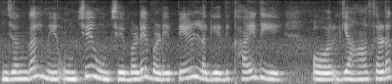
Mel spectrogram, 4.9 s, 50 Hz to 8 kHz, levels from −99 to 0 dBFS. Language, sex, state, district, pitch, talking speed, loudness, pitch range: Hindi, female, Chhattisgarh, Raigarh, 240 Hz, 135 wpm, -13 LUFS, 230-255 Hz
